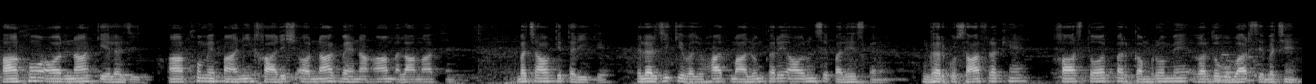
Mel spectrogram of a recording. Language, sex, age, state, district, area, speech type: Urdu, male, 18-30, Uttar Pradesh, Azamgarh, rural, spontaneous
